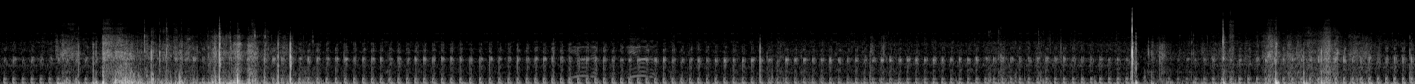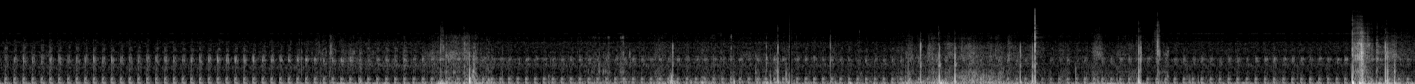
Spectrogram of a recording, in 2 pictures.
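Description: ATV engine running at a steady, even speed while riding, with repeated bursts of knocks and rattles over the ride, the loudest near the start and near the end.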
